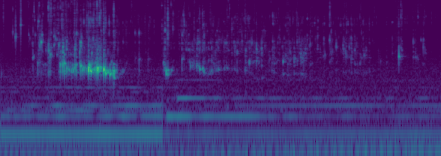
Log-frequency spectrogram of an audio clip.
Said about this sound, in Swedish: Så jag häller upp ett glas till dig här. Så kan du dricka av det när du vill.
